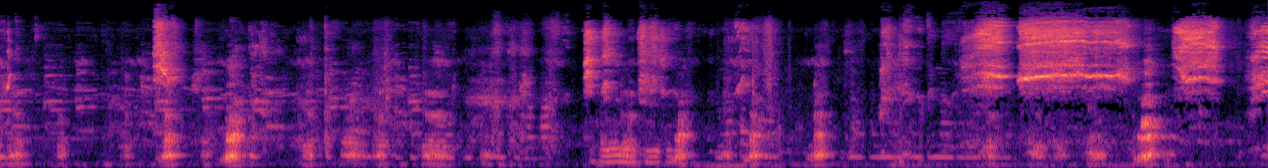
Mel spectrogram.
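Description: A pig grunts and squeals in irregular bursts, some sharp and loud, with people talking nearby between the calls.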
